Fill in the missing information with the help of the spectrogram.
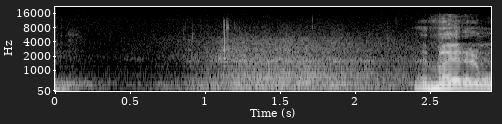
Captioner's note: laughter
